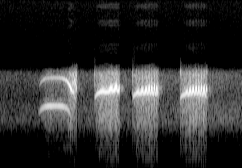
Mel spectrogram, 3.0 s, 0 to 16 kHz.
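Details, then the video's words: Mi đất bird singing as a lure for trapping: one curved, downslurred double-toned note, then three loud rising whistled notes, each about 0.4 s long, at a quick even pace. "suab kaim kauj quaj zoo cuab ,mi đất hót bẫy đâu"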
